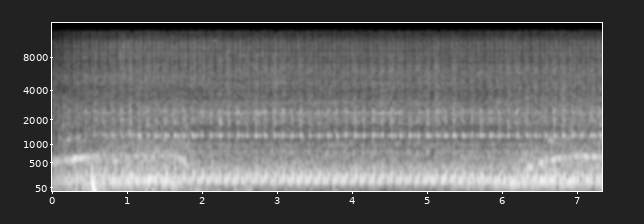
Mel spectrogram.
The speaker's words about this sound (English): The ladies' quilting group at First Reformed Church is hard at work. Sewing for a project aimed to provide warmth and comfort to children who need it most.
